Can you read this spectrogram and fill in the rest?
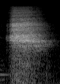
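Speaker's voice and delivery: ch sound on its own, as in "touch"; sonido ch. Shown as a demonstration. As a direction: say an isolated, voiceless "ch". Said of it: "acaba en el conjunto". (sonido «ch» aislado)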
